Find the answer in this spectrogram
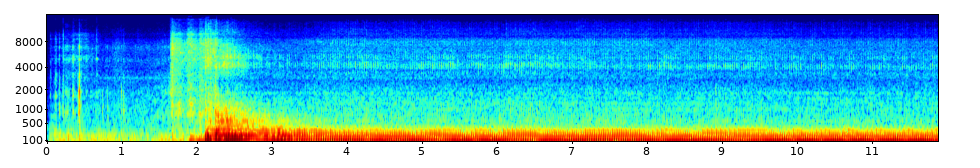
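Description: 2019 Honda Civic Sport's K20C2 2.0-litre four-cylinder starting up about two seconds in, flaring briefly in revs as it catches, then settling into a steady idle. Heard from the exhaust tip with a catless RV6 downpipe fitted, on its first start since the install.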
